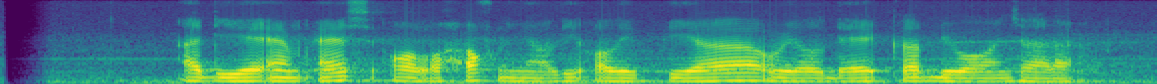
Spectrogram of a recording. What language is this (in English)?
Sundanese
